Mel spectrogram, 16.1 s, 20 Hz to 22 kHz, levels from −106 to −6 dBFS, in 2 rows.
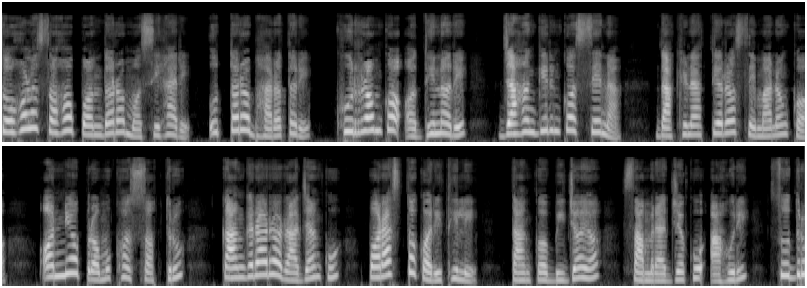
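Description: Throughout the speech, the treble sounds bright yet synthetic: sibilants come out gritty and metallic, with a lispy edge, and nothing reaches above about 14.9 kHz. This is likely HE-AAC compression, at a low bitrate that fits roughly 24 kbps. The upper band is rebuilt by copying lower bands upward, so its harmonics fail to line up with those below. A plain low-pass filter would sound dull instead, and ordinary transform-codec swirl lacks this copied, metallic top.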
